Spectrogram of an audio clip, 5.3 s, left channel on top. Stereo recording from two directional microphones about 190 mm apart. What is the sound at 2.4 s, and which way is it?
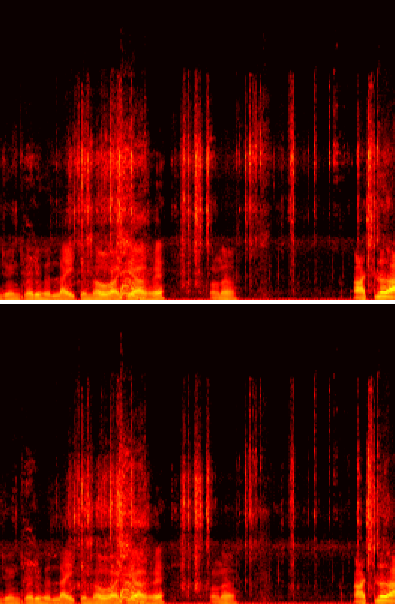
Coin, 10° left (ahead or behind).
